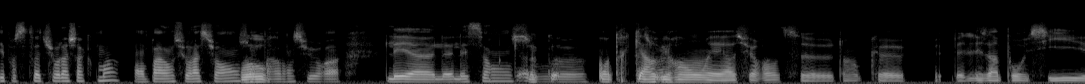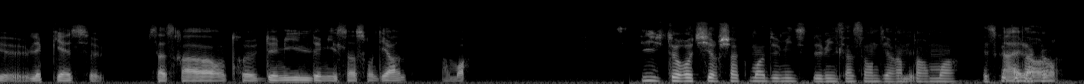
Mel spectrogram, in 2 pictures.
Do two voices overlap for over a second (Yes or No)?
No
